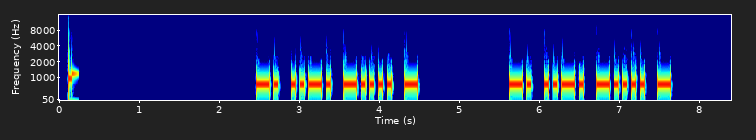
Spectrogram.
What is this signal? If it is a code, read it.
Morse code, heard as a keyed tone, about 22 wpm, 700 Hz. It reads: NF6T NF6T
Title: USA Call Signs - 4 Characters - Repeated 2x - 22wpm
